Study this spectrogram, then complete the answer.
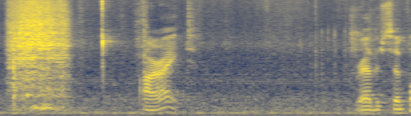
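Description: A clay bowl scrapes softly as it is lifted off a potter's wheel.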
